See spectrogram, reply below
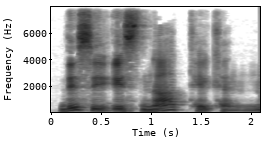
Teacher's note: not 后面那个 t 又失去爆破了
